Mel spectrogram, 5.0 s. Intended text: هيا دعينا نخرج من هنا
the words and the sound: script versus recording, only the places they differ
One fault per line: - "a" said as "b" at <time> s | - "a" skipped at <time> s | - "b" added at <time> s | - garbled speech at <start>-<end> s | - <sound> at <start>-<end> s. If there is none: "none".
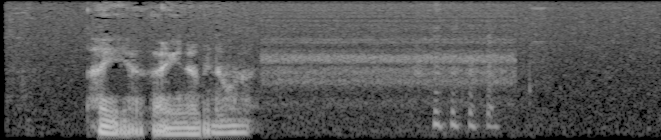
- "نخرج" skipped at 1.5 s
- laugh at 3.1-3.8 s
